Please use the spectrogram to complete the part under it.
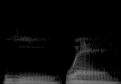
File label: "yiwe", concat syllables; Affixing experiment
